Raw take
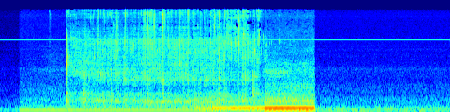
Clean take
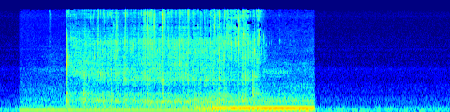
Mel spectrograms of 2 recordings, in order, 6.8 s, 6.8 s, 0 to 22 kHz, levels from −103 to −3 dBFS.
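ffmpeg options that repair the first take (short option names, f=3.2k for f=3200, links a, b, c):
-af "bandreject=f=5.9k:w=30,agate=range=-21dB:threshold=-50dB,asetnsamples=n=441:p=0,asendcmd='3.98 volume volume -8dB',volume=0dB"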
